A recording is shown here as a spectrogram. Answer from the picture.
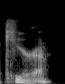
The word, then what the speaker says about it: Ciara: Nellie McKay plays, was it pronounced Ciara? – I think it was Kira. I think they pronounced it as Kira in the movie, yeah, but it's spelled like Ciara, yeah, and maybe an Irish spelling, I don't know. – Oh, maybe, yeah. – But yeah, they pronounce it like Kira, weirdly.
